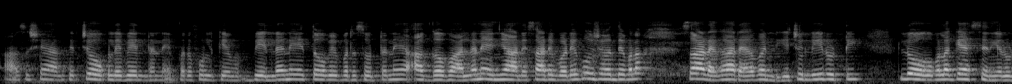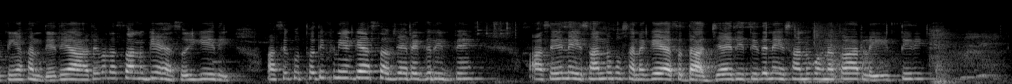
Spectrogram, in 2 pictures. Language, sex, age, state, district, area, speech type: Dogri, female, 45-60, Jammu and Kashmir, Samba, rural, spontaneous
